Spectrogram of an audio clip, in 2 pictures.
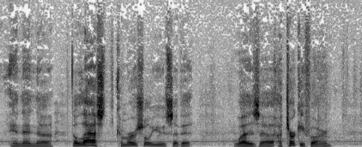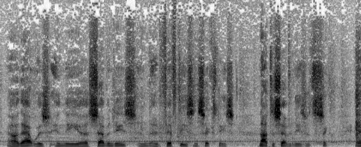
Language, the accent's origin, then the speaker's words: English; Wallingford, Connecticut, United States; now in Killingworth, United States; I grew up in Wallingford.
